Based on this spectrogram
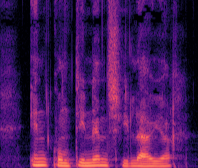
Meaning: incontinence nappy, incontinence diaper
- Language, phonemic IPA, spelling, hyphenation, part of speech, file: Dutch, /ɪn.kɔn.tiˈnɛn.siˌlœy̯.ər/, incontinentieluier, in‧con‧ti‧nen‧tie‧lui‧er, noun, Nl-incontinentieluier.ogg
